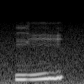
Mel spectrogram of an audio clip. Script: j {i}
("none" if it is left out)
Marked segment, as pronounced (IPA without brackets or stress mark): i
